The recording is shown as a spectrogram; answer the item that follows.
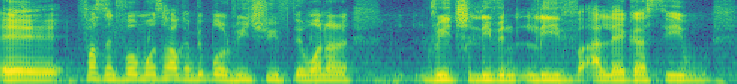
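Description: With music in the background, a man talks in an animated tone with ordinary pitch variation. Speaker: podcast host. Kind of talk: casual interview. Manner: animated, laughs often.

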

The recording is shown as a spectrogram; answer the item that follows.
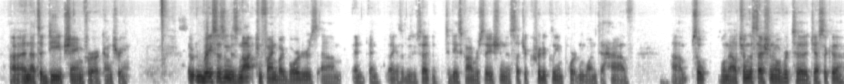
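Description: Speaking at a fairly quick pace in a Canadian accent, a man has a fairly low pitch and a dark, mellow tone. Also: fairly even intonation, dry, close sound with no echo. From Canada. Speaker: video cast host. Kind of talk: show introduction. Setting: video call.

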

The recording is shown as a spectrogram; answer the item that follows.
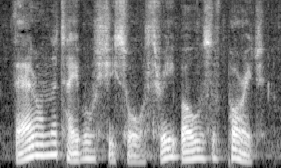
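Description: The speaker has an unforced reading voice with lively intonation.

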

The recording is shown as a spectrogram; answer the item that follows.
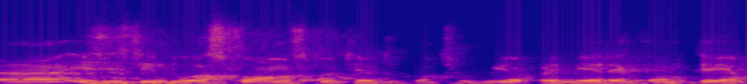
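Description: A man's voice with audible room echo against a quiet background. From Minas Gerais, Brazil. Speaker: marketing executive and biologist; interview guest. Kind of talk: interview answer. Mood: calm, reflective. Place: office. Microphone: webcam.

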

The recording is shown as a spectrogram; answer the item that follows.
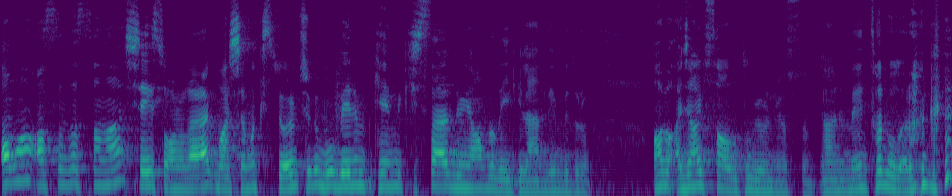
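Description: The delivery moves at a fairly quick pace with an animated tone. Its intonation is lively. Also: woman, fairly low pitch for a woman. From Turkey. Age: 40s. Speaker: show host. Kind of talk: casual chat. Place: hall. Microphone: lapel.

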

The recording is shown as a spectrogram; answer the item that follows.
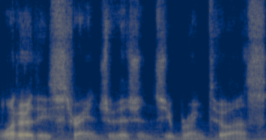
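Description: Against clear background noise, a man puts on a character voice at a fairly slow pace.

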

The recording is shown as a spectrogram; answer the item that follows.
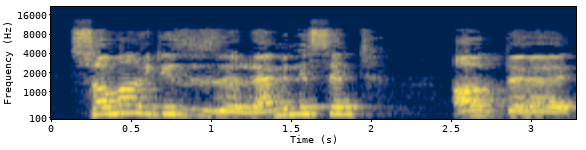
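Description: Amid audible room echo, a man speaks at a fairly slow pace. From India, Assam. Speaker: politician. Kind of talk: political statement to camera. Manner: formal. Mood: serious, concerned. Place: home room. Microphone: earbuds.

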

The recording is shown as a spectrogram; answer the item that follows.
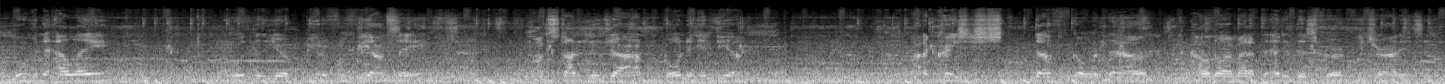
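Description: A man speaks with long, frequent pauses. Music plays in the background. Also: moderate pace. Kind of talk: casual vlog chat. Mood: relaxed, reflective. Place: car. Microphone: phone near.

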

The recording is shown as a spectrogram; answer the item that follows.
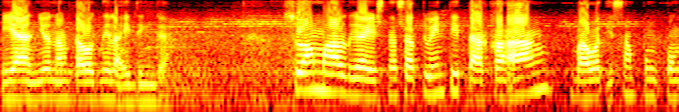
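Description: Against noticeable background noise, a woman speaks at a fairly slow pace with ordinary pitch variation. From Philippines. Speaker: vlogger. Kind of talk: market vlog narration. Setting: outdoor market.

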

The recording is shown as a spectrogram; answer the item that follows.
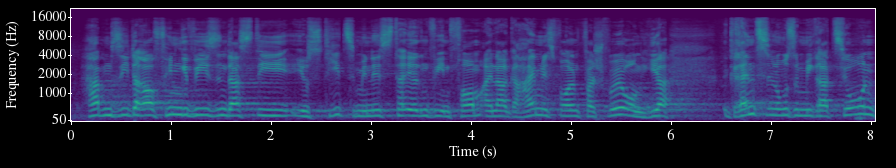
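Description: Speaking at a moderate pace, a man with a high voice keeps his intonation fairly even. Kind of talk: parliamentary speech. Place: hall. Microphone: podium.

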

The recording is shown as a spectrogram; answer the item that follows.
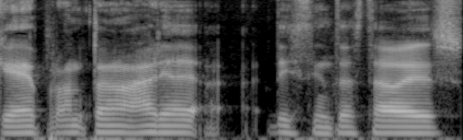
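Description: A man talks at a fairly quick pace against a quiet background, the sound dry with no echo. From Colombia, Bogotá. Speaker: pop band musician; guest. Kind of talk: casual interview chat. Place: studio. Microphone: studio mic.

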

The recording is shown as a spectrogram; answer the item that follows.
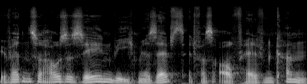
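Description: Putting on a character voice, a man speaks low-pitched with vocal fry and a slightly husky edge, lively intonation and a fairly quick pace on a very clean recording with a silent background.

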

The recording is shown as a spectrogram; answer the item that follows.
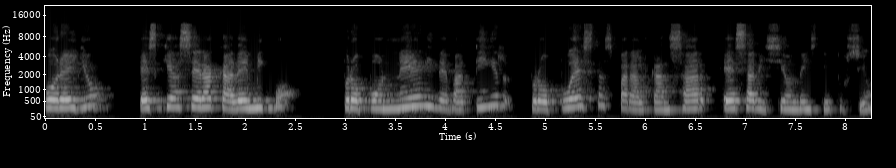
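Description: Against a quiet background, a woman speaks at a very slow pace with a high pitch, ordinary pitch variation and a dark, mellow tone. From Mexico, Jalisco. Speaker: university lecturer and researcher; university lecturer. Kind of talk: conference presentation. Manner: formal. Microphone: webcam.

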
